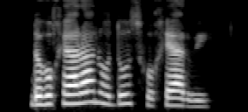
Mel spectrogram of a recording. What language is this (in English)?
Pashto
